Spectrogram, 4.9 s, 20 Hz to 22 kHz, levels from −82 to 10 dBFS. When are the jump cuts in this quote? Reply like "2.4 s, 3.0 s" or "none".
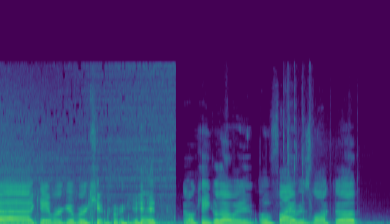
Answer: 2.1 s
